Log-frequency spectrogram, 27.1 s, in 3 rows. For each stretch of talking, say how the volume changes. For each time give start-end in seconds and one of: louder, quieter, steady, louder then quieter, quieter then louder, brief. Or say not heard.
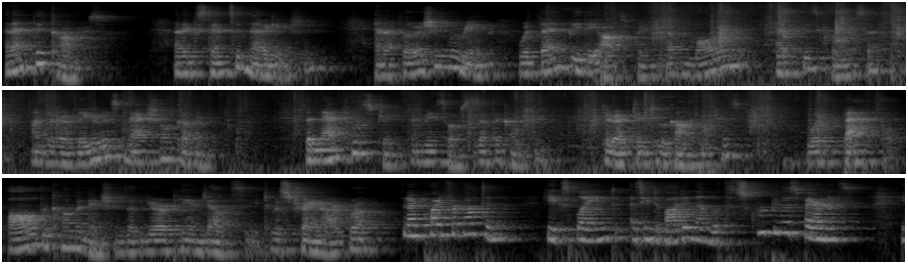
0.0-27.0 steady.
